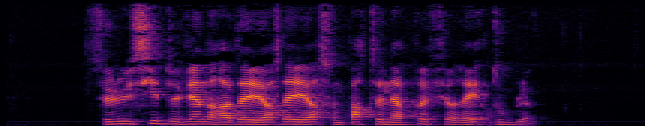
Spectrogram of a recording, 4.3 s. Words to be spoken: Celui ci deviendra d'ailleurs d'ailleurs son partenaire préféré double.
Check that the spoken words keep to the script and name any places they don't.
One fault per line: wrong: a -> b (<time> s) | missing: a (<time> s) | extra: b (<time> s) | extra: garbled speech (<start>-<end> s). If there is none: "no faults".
no faults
